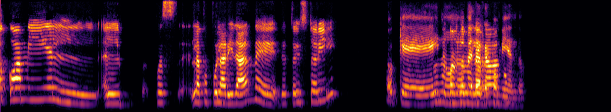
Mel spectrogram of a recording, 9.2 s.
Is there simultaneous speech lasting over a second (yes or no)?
yes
